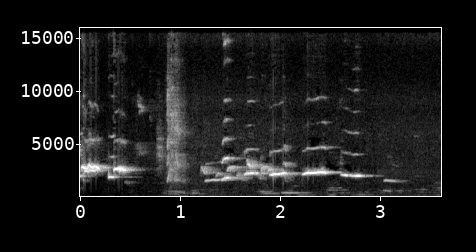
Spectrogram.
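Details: Song of an Asian pied myna, an active singer whose varied performance is meant to spur other mynas: mellow wavering whistles and gliding notes, broken by a brief harsh rasp, trailing off softly.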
